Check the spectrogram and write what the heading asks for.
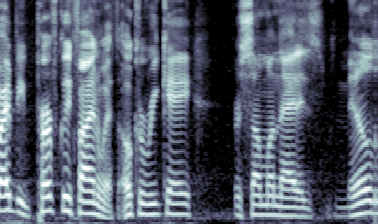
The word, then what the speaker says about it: Okereke: Okereke? Bobby Okereke. Okereke.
